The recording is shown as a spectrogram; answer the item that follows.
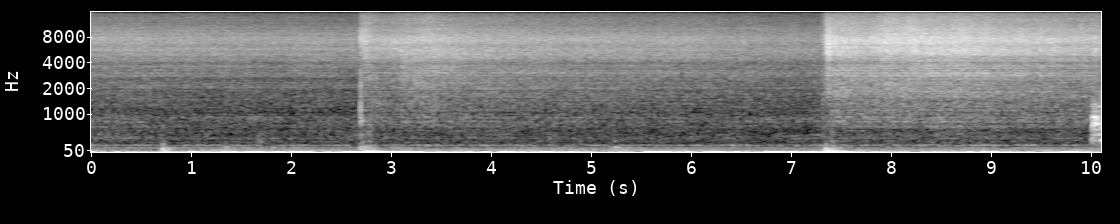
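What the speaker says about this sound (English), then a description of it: "I'm going to hit it with these pork chops. Start letting them sear up." Pork loin chops searing in a hot pan give a steady, hissing sizzle that runs the whole time, with a couple of sharp bursts where the hiss suddenly gets louder and brighter.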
